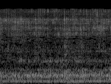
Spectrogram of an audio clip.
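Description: Tap water runs steadily into a sink while ampalaya leaves are rinsed, a continuous close hiss with no talking.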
